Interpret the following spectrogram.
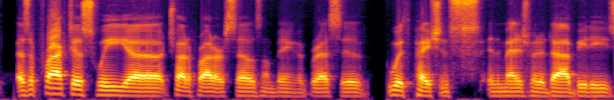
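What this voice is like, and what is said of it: Southwest Louisiana accent. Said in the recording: “where is your accent from? ... My accent is, so I am in Southwest Louisiana.”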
